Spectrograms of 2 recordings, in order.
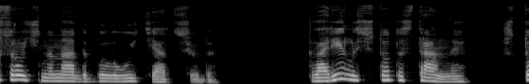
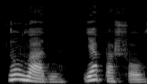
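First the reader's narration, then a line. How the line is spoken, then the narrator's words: Plain. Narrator (Russian): сказал он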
